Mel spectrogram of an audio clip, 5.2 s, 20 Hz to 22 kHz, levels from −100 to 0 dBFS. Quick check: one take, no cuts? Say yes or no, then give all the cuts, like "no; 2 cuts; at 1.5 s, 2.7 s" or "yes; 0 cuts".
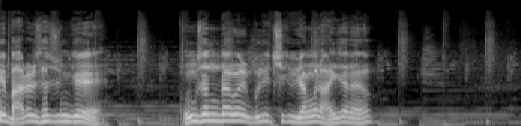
no; 1 cut; at 2.2 s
